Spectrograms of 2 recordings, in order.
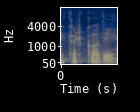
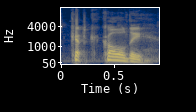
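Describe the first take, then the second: First: Said in the usual way. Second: Kirkcaldy in a louder, hammed-up Teuchter Scottish accent; mock Scottish accent. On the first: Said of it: "couldn't say Kirkcaldy". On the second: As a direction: imitate the classmate's rural Scottish accent saying Kirkcaldy. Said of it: "for my terrible accent".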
